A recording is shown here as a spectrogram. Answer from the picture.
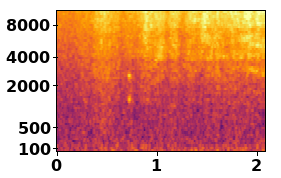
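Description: A hand rubbing dry spice rub into the meat side of a raw pork belly slab: faint, soft rubbing, a little louder from about half a second in.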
